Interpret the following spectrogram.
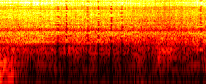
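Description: Battery-powered gyroscope robot toy running, its small electric motor spinning the internal gyroscope wheel at high speed with a steady high-pitched whir.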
